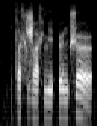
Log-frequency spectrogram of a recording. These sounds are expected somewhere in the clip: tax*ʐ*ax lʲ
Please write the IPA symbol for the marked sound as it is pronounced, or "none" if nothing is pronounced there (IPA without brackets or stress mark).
ʐ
